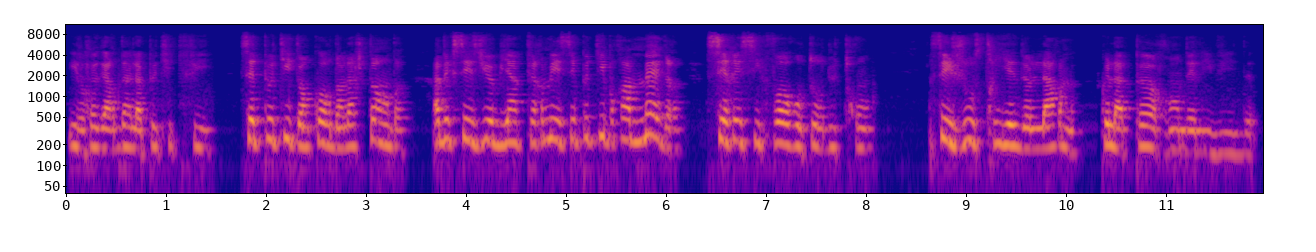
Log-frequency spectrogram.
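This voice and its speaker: A woman's voice: medium pitch, unhurried, dark tone, muffled recording. A woman narrating a children's story expressively, giving each character a voice.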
